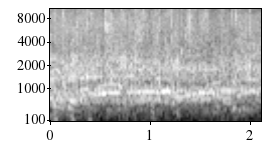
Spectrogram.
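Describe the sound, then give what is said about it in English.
Audience applause after a performer's segment, a loud, dense and steady wash of many hands clapping that holds evenly for the whole two seconds. “I think our audience wants to chime in and give you a round of applause.”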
